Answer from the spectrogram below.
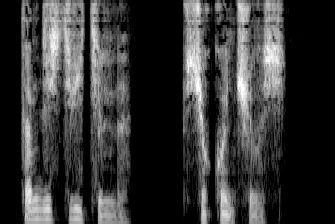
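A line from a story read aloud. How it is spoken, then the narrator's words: Quiet. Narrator (Russian): тихо сказала Генриетта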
